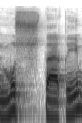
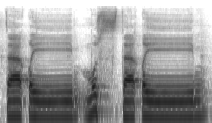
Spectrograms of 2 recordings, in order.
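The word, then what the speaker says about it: مستقيم: Huruf sin sifatnya tipis, maka ketika disukun dia harus bersifat tipis, tersenyum, meskipun sebelumnya dia ada dhammah. Mu ketemu dengan sin, mus. Jangan sampai membacanya mus. Kalau mus jadinya seperti so dia, jadi tebal. Bukan mustaqim, tapi mustaqim. Ya.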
